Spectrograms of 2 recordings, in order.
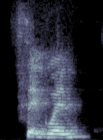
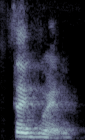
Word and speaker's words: Seguin: last name right close enough how do you pronounce it cygwin cygwin okay and she has an office in Upland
